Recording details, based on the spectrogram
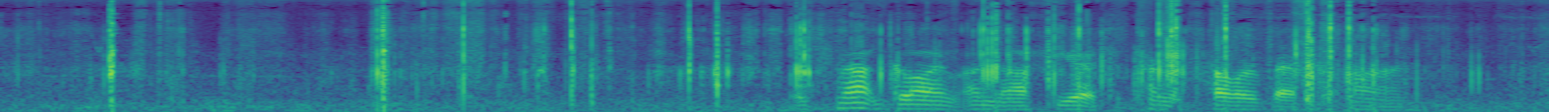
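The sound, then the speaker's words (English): Sharp clicks and rustling knocks of a camera being handled and strapped back onto a wrist during a storm with lightning, scattered irregularly throughout, with a person talking over the second half. “Sorry about the noise, I'm trying to put you back on my wrist.”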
